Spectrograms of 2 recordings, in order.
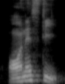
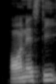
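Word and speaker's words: honesty: बोले तो first point है ऑनेस्टी। ऑनेस्टी नहीं ओ एच साइलेंट रहता है इसमें। ऑनेस्टी is Ananth value.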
